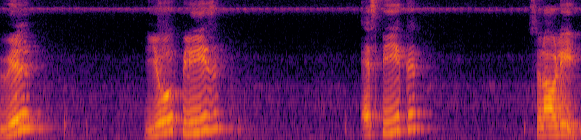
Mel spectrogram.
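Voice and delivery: "Will", "you please", "speak", "slowly" said with long pauses between; word by word. Shown as a demonstration. Teacher dictating to students, slow word by word. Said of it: "क्या कहिएगा?".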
